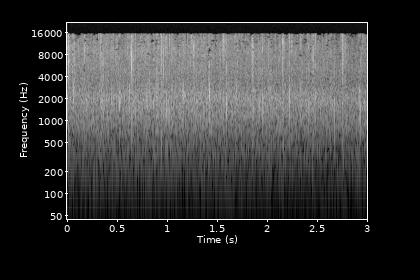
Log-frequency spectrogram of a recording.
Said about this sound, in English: Now, yeah, you can clap for God.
